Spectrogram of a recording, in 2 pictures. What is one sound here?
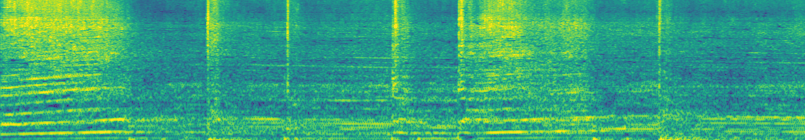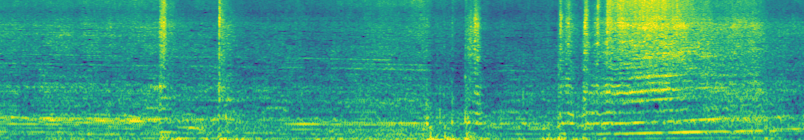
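A sports car engine revs loudly and rises and falls in pitch, echoing in an enclosed room.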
